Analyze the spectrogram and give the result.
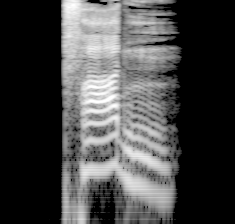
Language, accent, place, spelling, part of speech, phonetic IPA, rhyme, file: German, Germany, Berlin, Pfaden, noun, [ˈp͡faːdn̩], -aːdn̩, De-Pfaden.ogg
- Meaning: dative plural of Pfad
